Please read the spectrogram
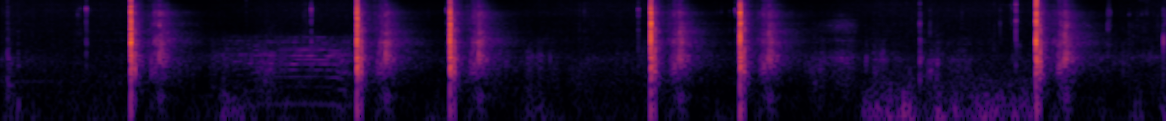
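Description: Six handgun shots fired at a steady practical-shooting pace, in pairs and singles, each a sharp crack with a short echo.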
